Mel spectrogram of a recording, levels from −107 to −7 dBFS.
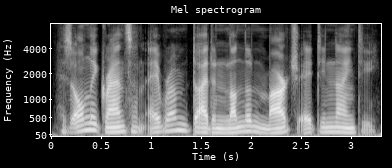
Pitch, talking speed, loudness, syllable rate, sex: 125 Hz, 180 wpm, -20 LUFS, 5.7 syllables/s, male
